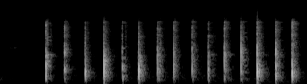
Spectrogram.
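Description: A single pair of hands claps about fourteen times in a quick, steady rhythm, each clap sharp and fairly loud, with no talking over it.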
